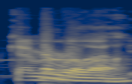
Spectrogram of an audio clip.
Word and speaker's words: Camarilla: Camarilla.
